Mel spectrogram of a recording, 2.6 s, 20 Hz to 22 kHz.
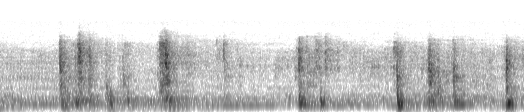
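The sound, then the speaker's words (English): Several irregular taps on a ship's cabin door at 10 o'clock at night, with the ship bound for Sydney: soft, hollow raps spaced unevenly over a steady low mechanical hum, with no voices. “At 10 o'clock that night, there was a tap on my cabin door.”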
